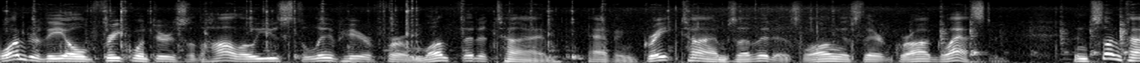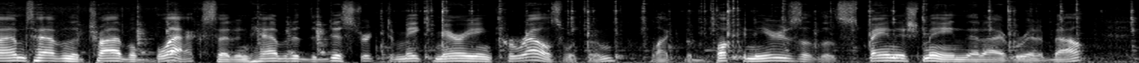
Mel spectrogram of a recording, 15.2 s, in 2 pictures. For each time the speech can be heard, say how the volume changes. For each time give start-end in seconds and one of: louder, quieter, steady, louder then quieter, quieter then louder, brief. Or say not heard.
0.0-15.1 steady.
